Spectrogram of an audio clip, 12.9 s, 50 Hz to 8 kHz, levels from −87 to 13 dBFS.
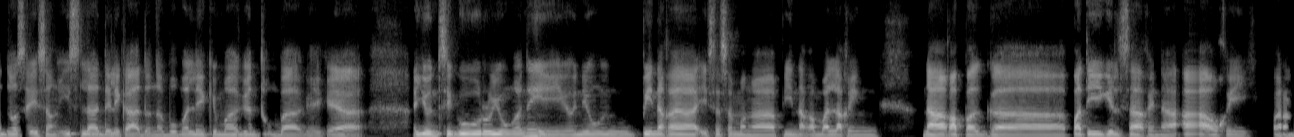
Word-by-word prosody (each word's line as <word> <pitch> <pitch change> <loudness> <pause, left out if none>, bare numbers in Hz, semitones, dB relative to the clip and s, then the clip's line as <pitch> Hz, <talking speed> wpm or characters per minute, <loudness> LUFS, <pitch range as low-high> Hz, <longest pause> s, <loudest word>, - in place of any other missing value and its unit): daw 120 - -1
sa 120 - -4
isang 120 -1 -3
isla, 135 0 -2
delikado 105 -3 -1
na 100 0 -8
bumalik, 120 +4 -4
'yong 120 - -5
mga 120 +1 -2
ganitong 115 -1 -7
bagay. 95 -1 -4
Kaya, 115 -2 -1 0.5
ayun 140 +1 +4
siguro 135 0 +5
'yong 130 -1 +2
ano, 145 - -3
eh, 110 -10 -1
'yon 120 +2 -4
'yong 125 0 -3 0.4
pinaka-isa 120 -2 +2
sa 125 0 -4
mga 115 -2 -1
pinakamalaking 110 -2 -3 0.4
nakakapag, 115 -1 +4 0.2
ah, 100 -2 +1
patigil 120 0 +2
sa'kin 115 -2 0
na, 110 - -1
"Ah, 130 -3 +3
okay. 105 -4 -7 0.2
Parang, 115 0 -3
115 Hz, 145 wpm, -25 LUFS, 110-125 Hz, 0.5 s, siguro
